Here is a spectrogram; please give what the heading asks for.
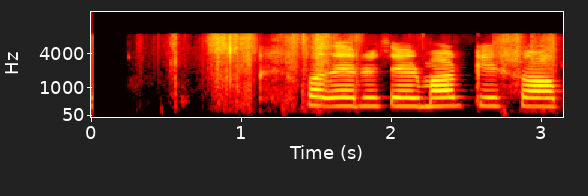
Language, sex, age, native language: Icelandic, male, 7, Icelandic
